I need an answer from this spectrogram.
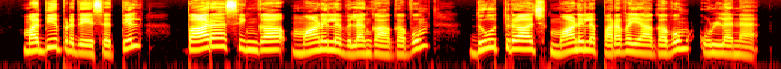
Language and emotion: Tamil, neutral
